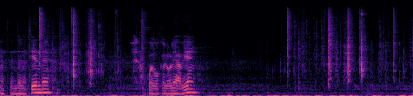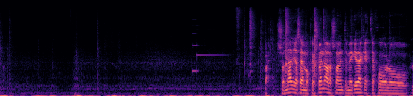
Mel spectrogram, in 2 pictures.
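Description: A plastic case clicks and snaps as it is pressed together by hand.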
